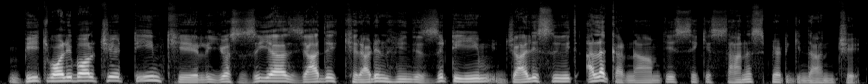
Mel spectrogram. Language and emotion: Kashmiri, neutral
